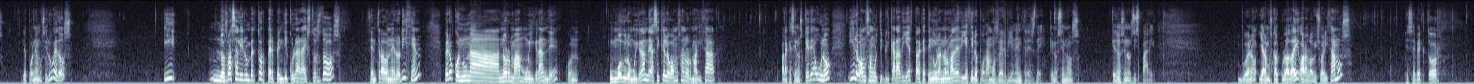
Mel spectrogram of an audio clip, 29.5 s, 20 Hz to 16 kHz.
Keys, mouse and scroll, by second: 0.0-1.7 typing, 2.4 click, 9.6 click, 13.6-15.5 typing, 16.8-18.3 typing, 21.1 Return, 26.3-29.4 typing.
